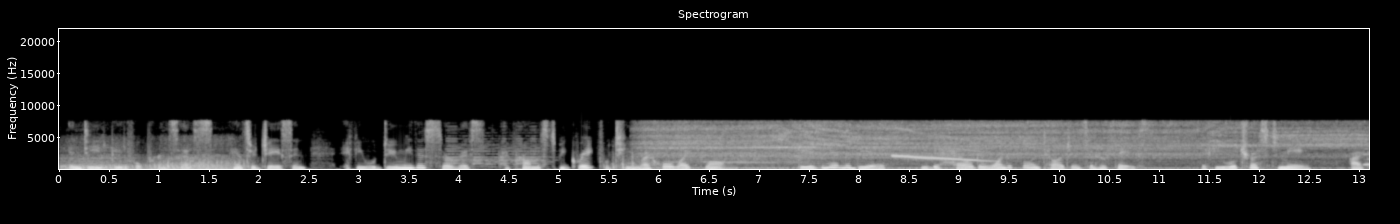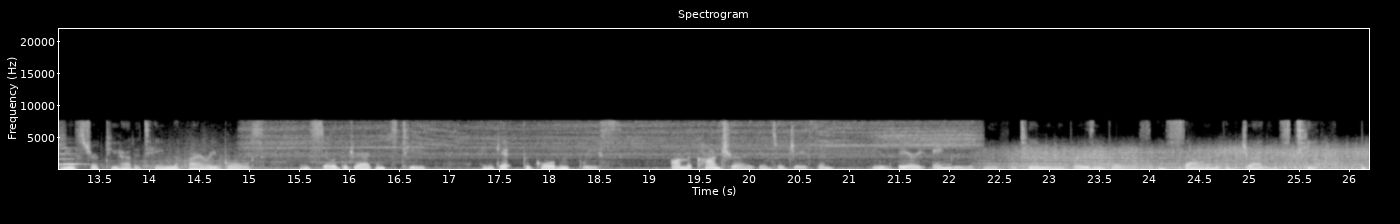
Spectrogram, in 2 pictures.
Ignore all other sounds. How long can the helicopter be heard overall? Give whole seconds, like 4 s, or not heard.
23 s.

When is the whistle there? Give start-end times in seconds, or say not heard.
8.3-9.3.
